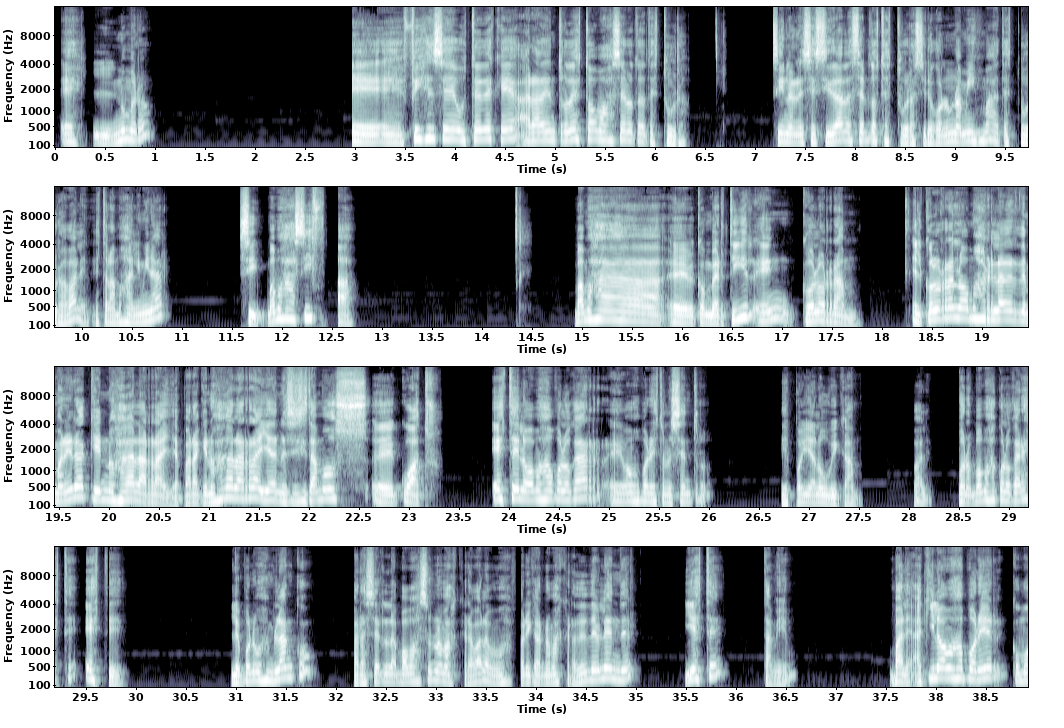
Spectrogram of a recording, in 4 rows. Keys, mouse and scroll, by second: 1.0 scroll down 3, 1.2 middle click, 6.1 middle click, 8.7 click, 10.6 click, 12.4 shift+a, 18.0-18.5 scroll up 2, 20.8-21.5 scroll up 8, 21.5 middle click, 22.8 click, 23.2 click, 25.5 click, 26.6 click, 27.8 click, 28.8 click, 29.9 click, 30.4 click, 31.1 click, 33.8 click, 35.0 click, 37.5 click.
